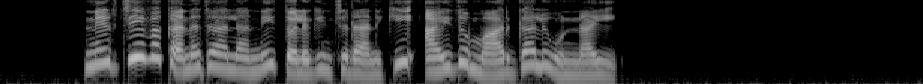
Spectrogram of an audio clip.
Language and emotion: Telugu, neutral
